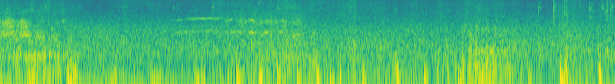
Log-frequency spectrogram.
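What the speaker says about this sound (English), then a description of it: "Someone help John down off this horse" Horse whinnies and neighs mixed with clip-clopping hooves in the Red Dead Redemption video game, fairly faint and steady against a busy background.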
